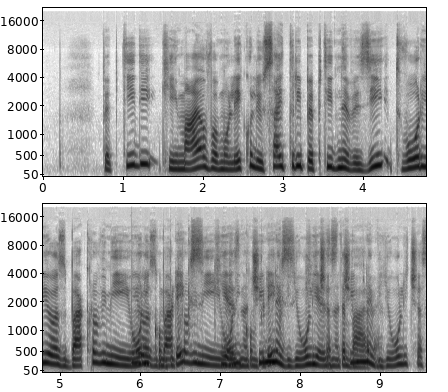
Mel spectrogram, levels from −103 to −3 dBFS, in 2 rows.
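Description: At 1.38 s the microphone volume steps up by about 3 dB in a single jump. Speech and background noise rise together and stay there, which separates it from a compressor or gradual gain ride that would move the voice alone or glide.

From 5.89 s to the end there is a doubled audio track: a second full-band copy of the speech, roughly a second late and somewhat quieter, cuts in abruptly. Unlike an acoustic echo, it has no decay or room colour, likely from a duplicate capture path.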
